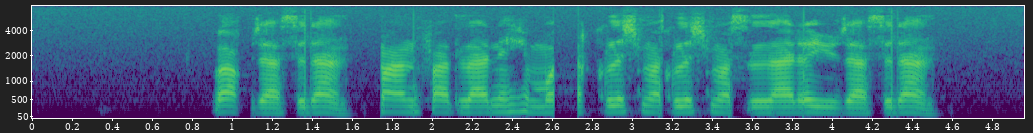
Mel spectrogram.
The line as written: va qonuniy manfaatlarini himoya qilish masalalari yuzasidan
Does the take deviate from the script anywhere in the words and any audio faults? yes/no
yes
